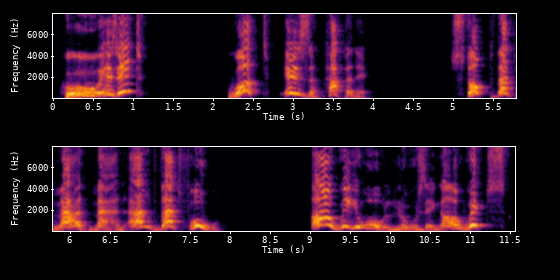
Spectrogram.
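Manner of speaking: loud, high, slow furious shout; angry shouting. Acted. Helkai shouting at the madman and the fool, loud high angry. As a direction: bellow at the madmen. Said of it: "shouts Helkai".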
